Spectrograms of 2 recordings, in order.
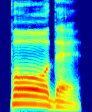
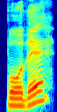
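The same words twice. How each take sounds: First: Pode with the O stressed and drawn out; slow PO-de, long O, falling; stress on the first syllable. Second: Pode with the last E stressed, rising; wrong take: poDE, lifted at the end; stress on the final syllable. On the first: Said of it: "the stress is on the O". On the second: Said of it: "It's not pode". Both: Shown as a demonstration.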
